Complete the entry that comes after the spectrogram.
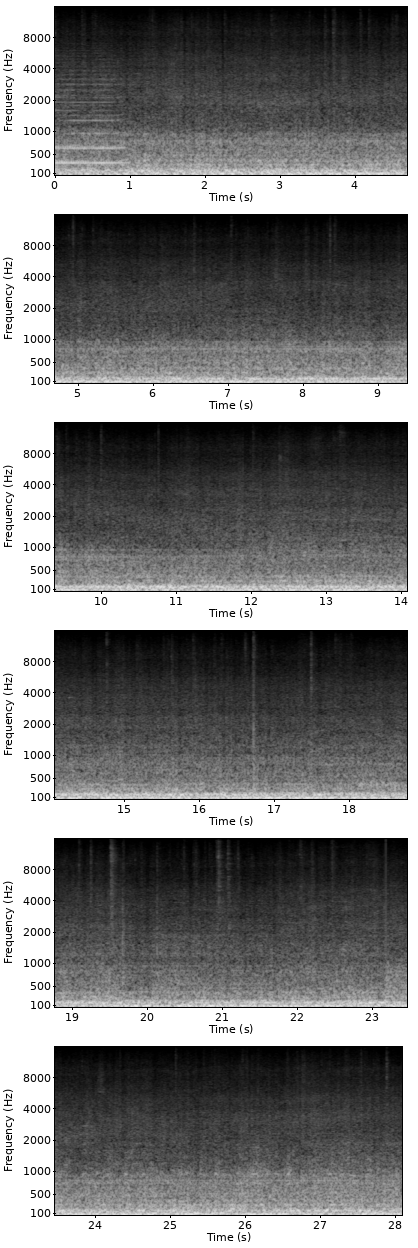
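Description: Steady rumble of an Adelaide Metro diesel commuter railcar running along the line, heard from inside the compartment beside the driver's cab. A brief pitched tone sounds about a second into it.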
